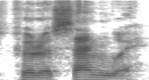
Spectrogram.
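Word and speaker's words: purosangue: of his Italian lessons tells me that it's Puro sangui yeah you would know he would know you've been uh talking uh pronunciations with him yo it's your wife must love you in of an evening it's Italian for thoroughbred and is that right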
